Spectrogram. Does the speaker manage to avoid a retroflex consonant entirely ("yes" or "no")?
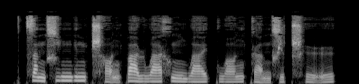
no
